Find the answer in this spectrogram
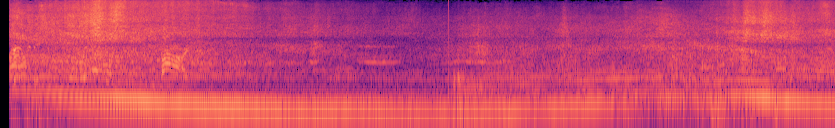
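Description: Racing sidecar outfit's engine on a circuit. Its pitch falls over the first few seconds, holds steady for a while, then rises again near the end as it accelerates.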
